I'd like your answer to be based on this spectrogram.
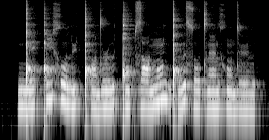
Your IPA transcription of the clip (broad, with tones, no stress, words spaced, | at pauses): ŋ͡ǃe˩˧ ǃi˧˥xo˥˨ly˩˥ǃʰɑ̃˨˩d ɹɯ˩˥ǃõ˨˩pzɑ˨˩ ŋõ˧˥ ǃʼɯ˩˥ so˨˩d læ̃˨˩lxõ˨˩ dø˨˩l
